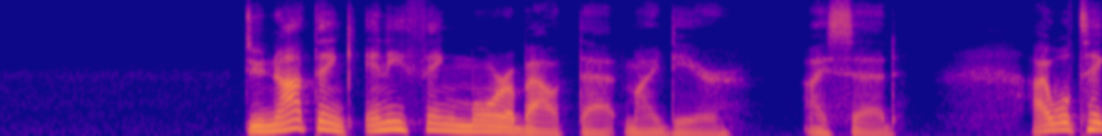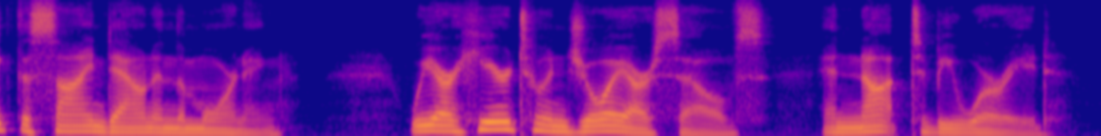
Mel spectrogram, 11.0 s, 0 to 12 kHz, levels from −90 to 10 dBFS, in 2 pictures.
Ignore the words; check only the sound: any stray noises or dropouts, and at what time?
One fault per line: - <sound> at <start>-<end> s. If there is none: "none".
none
